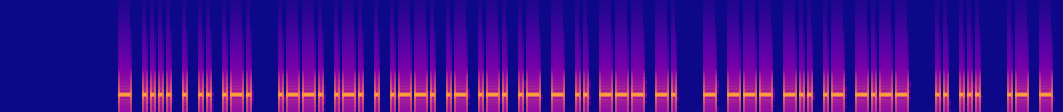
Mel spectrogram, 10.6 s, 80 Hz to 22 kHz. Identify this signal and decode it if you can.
Morse code, heard as a keyed tone, about 30 wpm, 700 Hz. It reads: THEIR PREPARATION TODAY IS AT
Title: Sentences from Top 1400 Words 30wpm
